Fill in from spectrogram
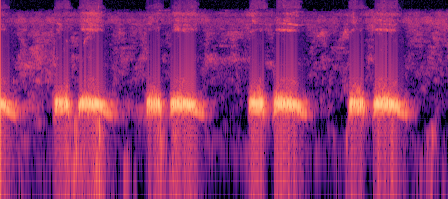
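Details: Luring song from a spotted dove, voice clear. Five repeated phrases, each a short coo followed by a longer drawn coo, spaced about a second apart, with soft thumps of movement underneath.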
